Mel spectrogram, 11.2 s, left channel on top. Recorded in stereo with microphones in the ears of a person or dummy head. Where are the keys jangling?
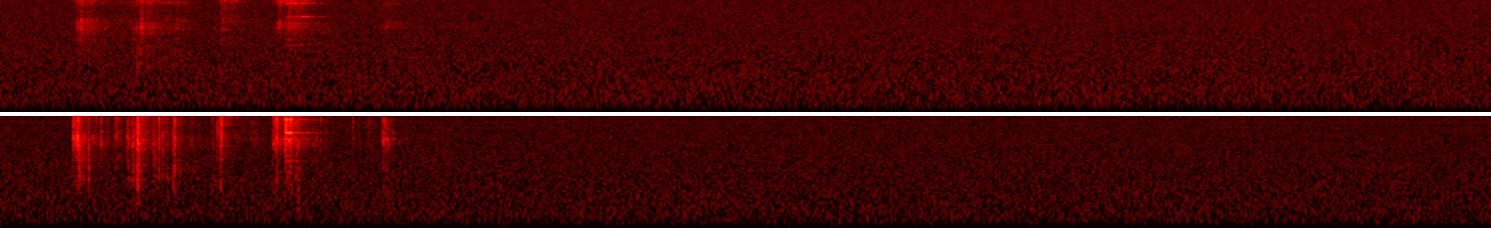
70° right (ahead or behind), 1.0 m.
